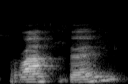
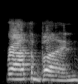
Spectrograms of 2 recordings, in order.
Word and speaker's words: Rathbun: We do have Monica Rathburn. Am I saying it right, Monica? Rathbun, but yeah, we're good.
